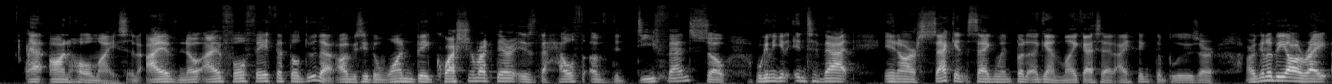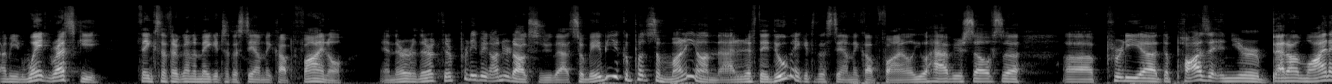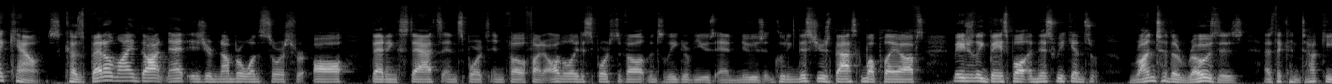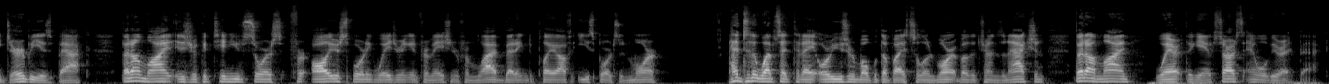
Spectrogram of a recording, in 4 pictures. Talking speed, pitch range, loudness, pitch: 230 wpm, 110-135 Hz, -25 LUFS, 125 Hz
